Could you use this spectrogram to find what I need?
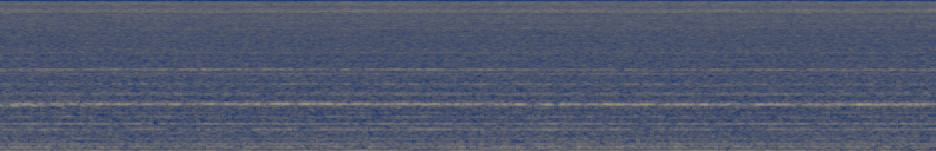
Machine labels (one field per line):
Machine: fan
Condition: normal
